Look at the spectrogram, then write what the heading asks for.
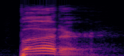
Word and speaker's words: butter: off city data better butter notice how all four of those words have that super quick kind of t- sound city data better butter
